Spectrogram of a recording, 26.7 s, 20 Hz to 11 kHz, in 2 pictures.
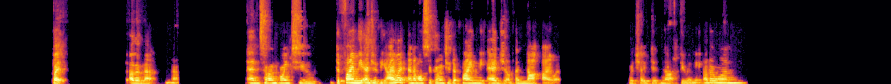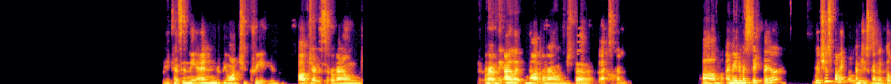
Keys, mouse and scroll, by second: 3.2-4.3 drag, 4.8 v, 5.4-9.2 drag, 5.7-8.9 scroll up 1, 9.9 click, 10.0-10.9 scroll up 1, 10.9 scroll up 1, 10.9-14.7 scroll down 1, 12.1 click, 12.9 drag, 13.4-13.7 drag, 14.7-23.3 scroll up 1, 15.6-20.1 drag, 23.3-23.7 scroll down 1, 23.7-25.4 scroll up 1, 24.0-24.4 drag, 25.1 drag, 25.9 BackSpace.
